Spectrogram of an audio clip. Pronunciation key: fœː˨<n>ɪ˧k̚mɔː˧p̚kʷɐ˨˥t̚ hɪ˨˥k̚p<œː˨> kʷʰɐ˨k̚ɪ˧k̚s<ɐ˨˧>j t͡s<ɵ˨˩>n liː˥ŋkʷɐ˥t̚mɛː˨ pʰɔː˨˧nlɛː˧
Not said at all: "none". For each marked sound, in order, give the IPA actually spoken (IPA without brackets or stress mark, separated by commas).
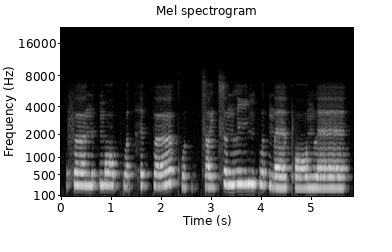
n, œː˨˥, ɐ˨˧, ɵ˥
